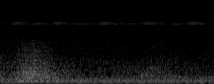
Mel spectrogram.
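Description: Faint, steady, high-pitched insect-like chirring that sounds like crickets, with a soft brief sound in the first half-second.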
